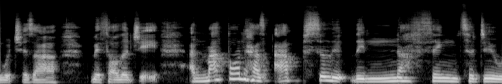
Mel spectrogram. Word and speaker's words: Mabon: I know some people pronounce it. The word in Welsh would be pronounced Mabon.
